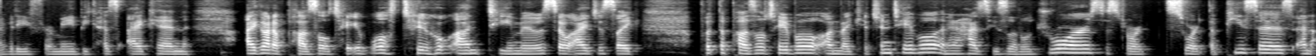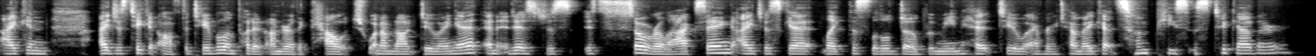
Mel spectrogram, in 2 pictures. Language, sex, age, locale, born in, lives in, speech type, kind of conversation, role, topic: English, female, 35-39, en-US, United States, United States, conversation, unstructured, none, What helps you feel calm when you’re stressed?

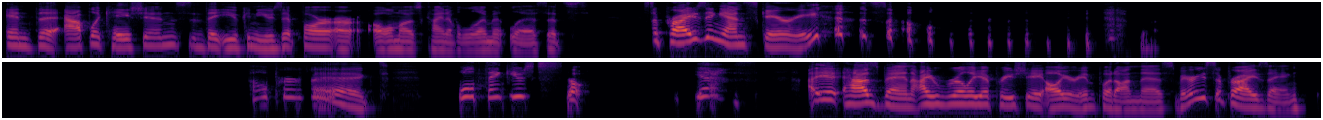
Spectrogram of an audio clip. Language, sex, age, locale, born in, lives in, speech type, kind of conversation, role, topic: English, female, 40-44, en-US, United States, United States, conversation, unstructured, none, What’s something surprising you’ve learned while working toward a goal?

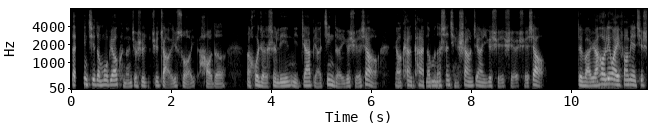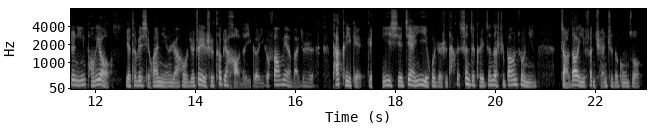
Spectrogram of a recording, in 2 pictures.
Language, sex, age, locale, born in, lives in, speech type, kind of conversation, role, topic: Chinese, male, 35-39, zh-CN, China, United States, conversation, advice, advisor, 你对未知的未来为什么会感到害怕？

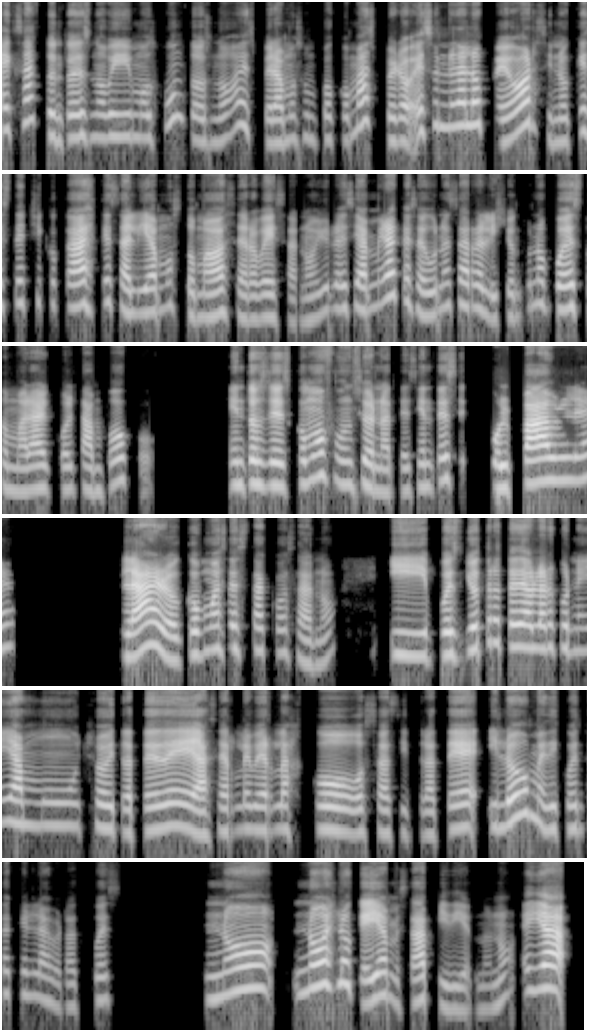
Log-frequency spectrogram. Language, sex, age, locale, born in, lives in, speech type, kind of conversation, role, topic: Spanish, female, 30-34, es-PE, Peru, Italy, conversation, podcast, guest, ¿Cómo puedes mostrar empatía sin dar consejos?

